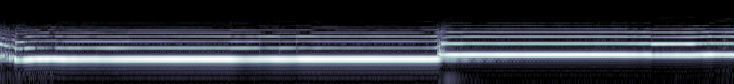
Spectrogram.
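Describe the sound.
A long, loud tekiah gedolah blast on a shofar: one steady, sustained horn tone that jumps abruptly higher partway through and holds there to the end.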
